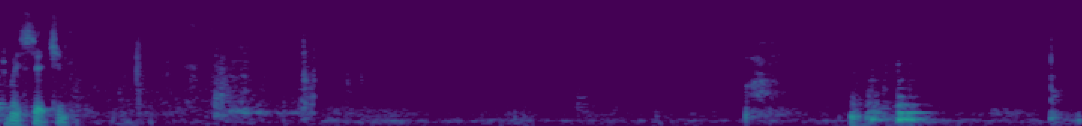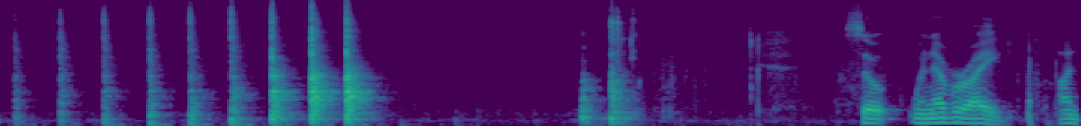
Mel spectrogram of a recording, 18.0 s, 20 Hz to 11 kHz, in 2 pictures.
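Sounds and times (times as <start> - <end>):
hammer tapping tacks into wood: 8.8 - 12.3
soft handling of leather: 12.3 - 13.8.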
